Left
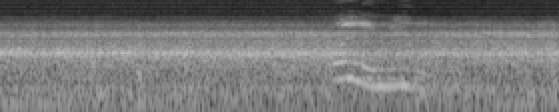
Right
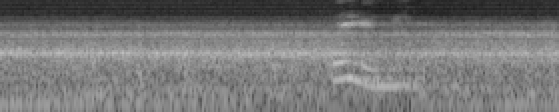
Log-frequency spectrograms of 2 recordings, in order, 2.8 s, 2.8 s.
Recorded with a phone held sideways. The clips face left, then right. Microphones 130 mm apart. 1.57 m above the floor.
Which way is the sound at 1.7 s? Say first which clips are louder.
Right 1 dB; 15° right (ahead or behind).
